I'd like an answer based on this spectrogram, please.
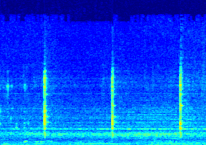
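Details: A sperm whale on a long, deep dive gives sharp, broadband clicks repeating slowly, a little under one second apart, over low rumbling background noise; real recording from seafloor hydrophones that located the animal.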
